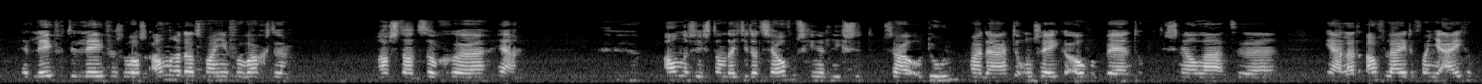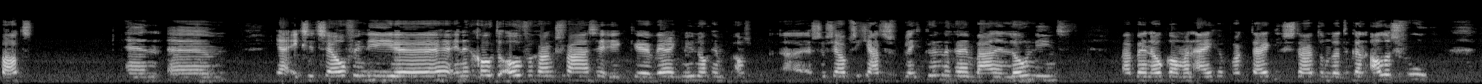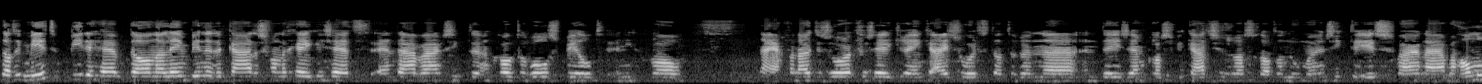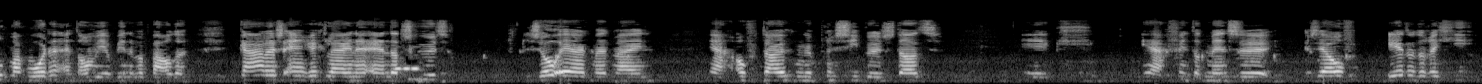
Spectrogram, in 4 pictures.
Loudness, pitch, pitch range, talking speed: -17 LUFS, 185 Hz, 175-195 Hz, 165 wpm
